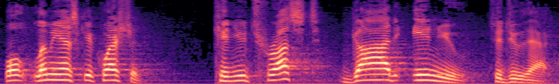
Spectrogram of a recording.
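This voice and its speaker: High-voiced man preaching in a hall. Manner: conversational preaching with rhetorical questions. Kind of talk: sermon.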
